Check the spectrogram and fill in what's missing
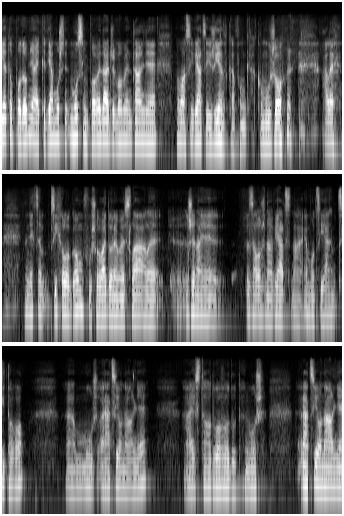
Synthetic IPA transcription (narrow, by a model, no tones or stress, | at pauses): jɛt̪ɔpɔd̪ɔbɲɛajkɛɟjamumːusiːmpɔʋɛd̪aɟʒɛmɔmɛnt̪aːlɲɛ | maːmasiʋɪat͡sɛjʒɪɛnfkapɔŋkɛakɔmuʒɔʊ | a̰lɛnɔɲɛxt͡sɛmpsixɔlɔːɡɔmfuʃɔʋaɟd̪ɔɾɛmɛslaalɛʒɛnajɛ | zalɔʒɛnaːʋɪad͡zna̰ɛ̰mɔt͡siaːxt͡sit̪ɔʋɔ̰ | muʒɾat͡siɔnaːlɲɛ | a̰jst̪ɔɦɔd̪ʊɔʋɔd̪ut̪ɛnmuʃ | ɾat͡siɔnaːlɲɛ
